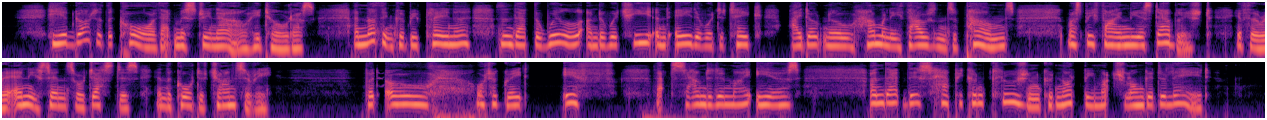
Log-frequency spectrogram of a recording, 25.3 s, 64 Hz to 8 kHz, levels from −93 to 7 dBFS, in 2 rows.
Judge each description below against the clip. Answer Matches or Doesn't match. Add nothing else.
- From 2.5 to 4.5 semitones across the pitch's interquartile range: Matches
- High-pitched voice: Matches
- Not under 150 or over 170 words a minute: Doesn't match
